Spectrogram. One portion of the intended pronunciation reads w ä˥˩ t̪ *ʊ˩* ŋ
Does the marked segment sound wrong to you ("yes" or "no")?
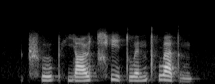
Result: no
